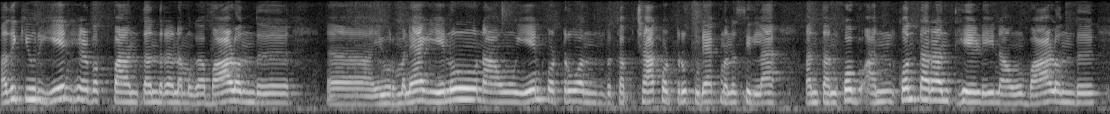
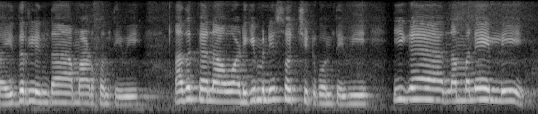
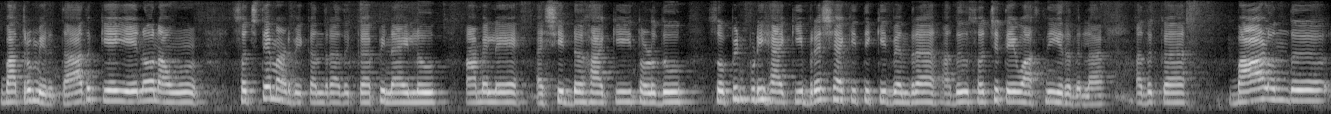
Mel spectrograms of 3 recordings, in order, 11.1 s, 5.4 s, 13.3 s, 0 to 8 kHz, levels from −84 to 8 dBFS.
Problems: none marked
